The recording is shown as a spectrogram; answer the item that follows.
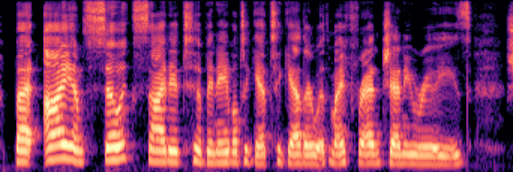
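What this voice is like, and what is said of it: Sick-sounding voice. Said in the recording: “I'm also a little under the weather, so you're going to hear it in my voice”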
